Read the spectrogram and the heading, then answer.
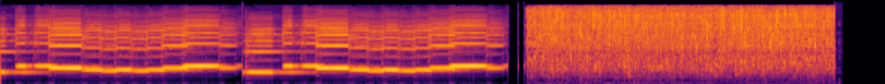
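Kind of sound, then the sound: nature, flowing river water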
